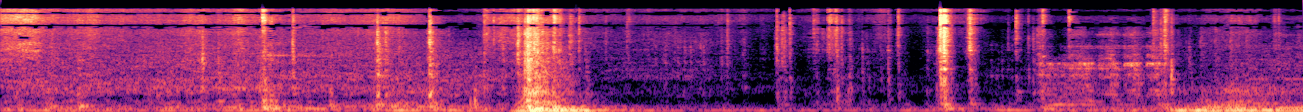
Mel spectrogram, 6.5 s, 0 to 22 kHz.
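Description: Light clicks and key jangling in a small car's cabin, with one heavy thump about halfway through. Near the end the starter cranks briefly and the Peugeot 107's engine catches and starts on the button.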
